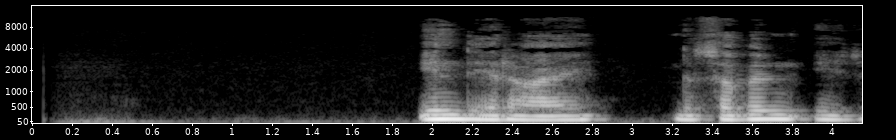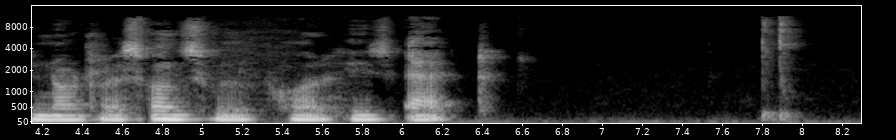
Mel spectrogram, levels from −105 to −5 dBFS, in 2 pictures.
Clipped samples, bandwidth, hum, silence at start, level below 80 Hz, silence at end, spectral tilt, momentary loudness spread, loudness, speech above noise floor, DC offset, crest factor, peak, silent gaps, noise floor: under 0.1%; 8.8 kHz; none; 1.95 s; -56 dBFS; 0.4 s; -9 dB/octave; 13 LU; -25 LUFS; 48 dB; under 0.1%; 18 dB; -8 dBFS; none; -71 dBFS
